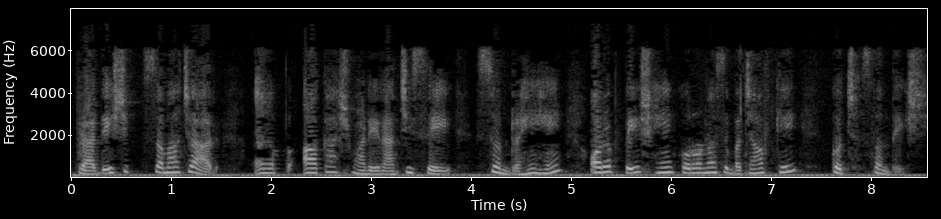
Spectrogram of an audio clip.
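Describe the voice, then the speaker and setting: A woman's voice: medium pitch, lively intonation, slow. A woman reading a scripted regional radio news bulletin as the newsreader. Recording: dull lo-fi radio broadcast with hiss.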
